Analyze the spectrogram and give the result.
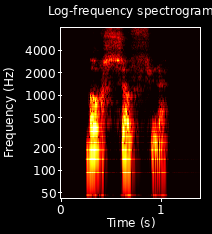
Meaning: inflection of boursouffler: 1. first/third-person singular present indicative/subjunctive 2. second-person singular imperative
- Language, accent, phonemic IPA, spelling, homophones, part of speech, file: French, Canada, /buʁ.sufl/, boursouffle, boursoufflent / boursouffles, verb, LL-Q150 (fra)-boursouffle.wav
